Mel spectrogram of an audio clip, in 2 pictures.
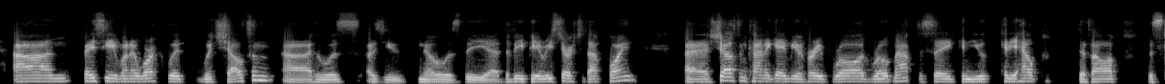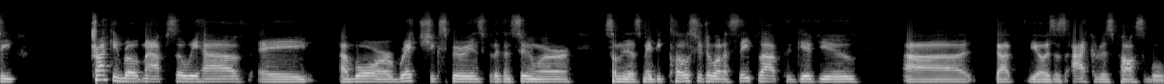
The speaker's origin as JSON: {"language": "English", "country": "Ireland", "also_born_or_lived": "New York", "moved": "as an adult", "said": "as you might pick up from my accents during the talk, I'm originally from Ireland."}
